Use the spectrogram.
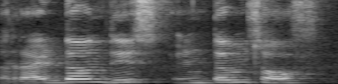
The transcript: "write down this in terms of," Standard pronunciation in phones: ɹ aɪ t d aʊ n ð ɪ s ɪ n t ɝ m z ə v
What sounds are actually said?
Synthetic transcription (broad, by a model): ɹ aɪ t d aʊ n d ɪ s ɪ n t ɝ m s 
